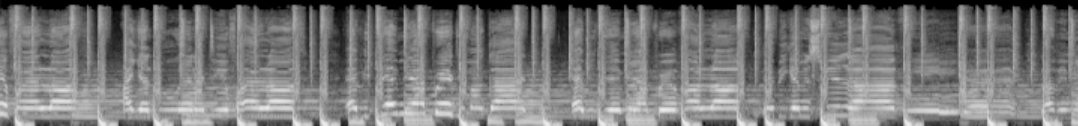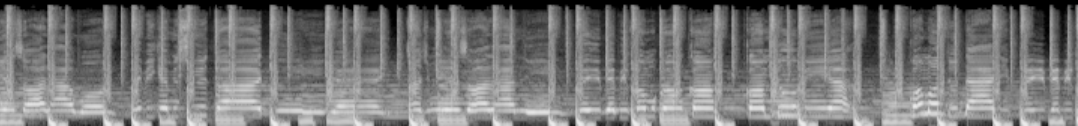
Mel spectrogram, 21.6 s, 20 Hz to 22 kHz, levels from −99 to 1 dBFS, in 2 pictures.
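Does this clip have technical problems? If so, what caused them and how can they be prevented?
No, there are no technical problems to hear in this clip. Nothing here needs a cause traced or a prevention step.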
